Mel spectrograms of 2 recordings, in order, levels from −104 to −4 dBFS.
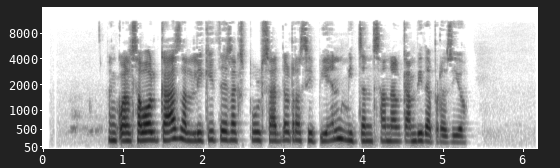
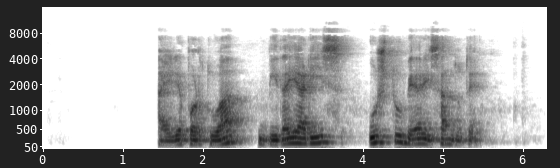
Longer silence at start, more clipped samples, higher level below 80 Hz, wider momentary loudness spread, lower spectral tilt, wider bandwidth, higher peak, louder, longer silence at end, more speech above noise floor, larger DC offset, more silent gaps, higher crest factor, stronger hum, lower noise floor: second, 0.8 s vs 1.45 s; neither; second, -74 dBFS vs -66 dBFS; second, 9 LU vs 13 LU; about the same, -5 dB/octave vs -6 dB/octave; first, 11.5 kHz vs 9 kHz; about the same, -2 dBFS vs -4 dBFS; about the same, -22 LUFS vs -21 LUFS; about the same, 0.9 s vs 0.8 s; second, 50 dB vs over 70 dB; neither; neither; about the same, 22 dB vs 18 dB; neither; second, -72 dBFS vs under -90 dBFS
